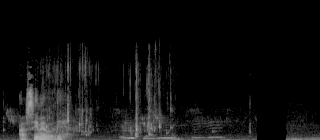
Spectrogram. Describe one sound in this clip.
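Feet splash and swish through shallow water.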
